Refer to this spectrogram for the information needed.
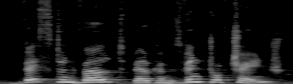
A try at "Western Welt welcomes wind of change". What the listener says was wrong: Wonderful. Very good.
